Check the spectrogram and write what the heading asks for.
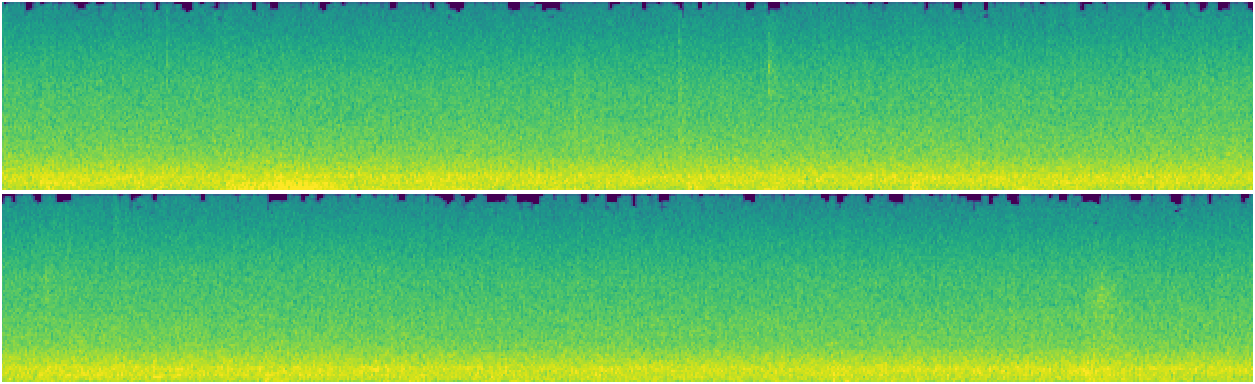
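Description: A steady, even rushing noise with no clear rhythm or separate strikes, and a brief louder sound about two seconds in.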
